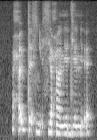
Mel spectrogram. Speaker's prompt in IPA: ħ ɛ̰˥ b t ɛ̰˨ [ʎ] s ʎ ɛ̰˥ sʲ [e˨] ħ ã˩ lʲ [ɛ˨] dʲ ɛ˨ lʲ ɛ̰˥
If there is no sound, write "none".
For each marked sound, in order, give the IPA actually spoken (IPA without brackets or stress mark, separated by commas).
none, ɘ˨, ɛ˨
